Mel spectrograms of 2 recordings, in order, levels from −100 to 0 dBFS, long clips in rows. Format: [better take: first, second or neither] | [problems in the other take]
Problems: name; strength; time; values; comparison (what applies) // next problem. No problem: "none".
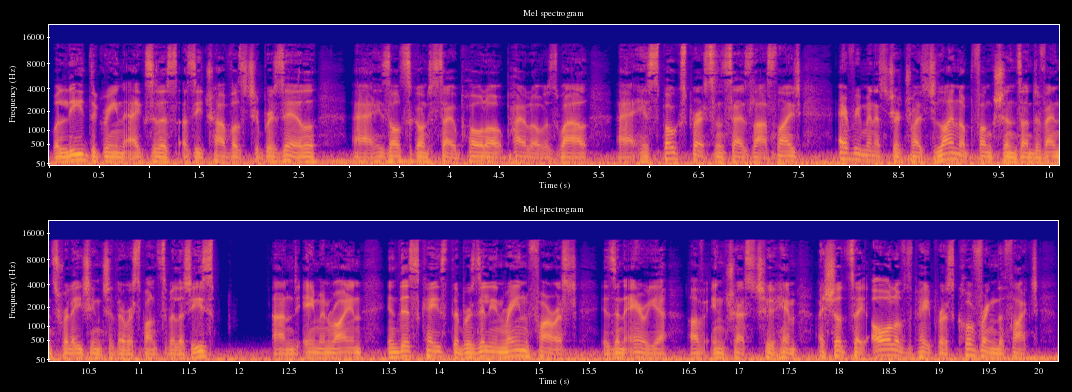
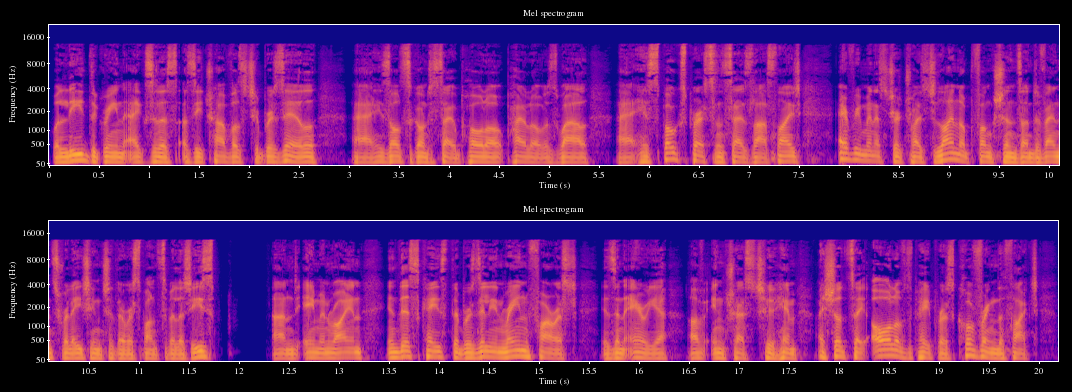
second | low rumble; faint; throughout; 25 dB below the speech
